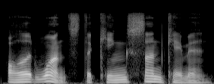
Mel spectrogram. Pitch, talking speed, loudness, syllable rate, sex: 105 Hz, 225 wpm, -20 LUFS, 4.0 syllables/s, male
